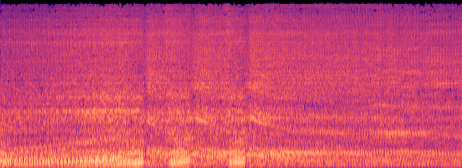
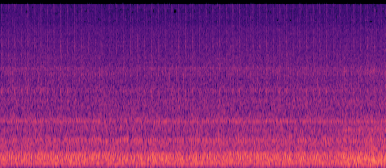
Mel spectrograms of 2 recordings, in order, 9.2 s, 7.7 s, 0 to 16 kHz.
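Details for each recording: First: Suzuki F6A petrol engine runs rough and uneven, misfiring with no stable idle, stumbling with sharp backfire pops, and hard to start. Cause is valves with no clearance, found under the valve cover. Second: Suzuki F6A engine after repair of misfiring, backfiring and hard starting: idles with a steady, even low pulse, no misses or knocking.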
